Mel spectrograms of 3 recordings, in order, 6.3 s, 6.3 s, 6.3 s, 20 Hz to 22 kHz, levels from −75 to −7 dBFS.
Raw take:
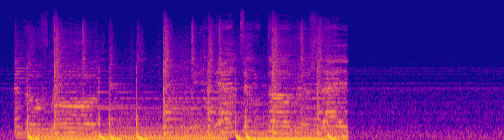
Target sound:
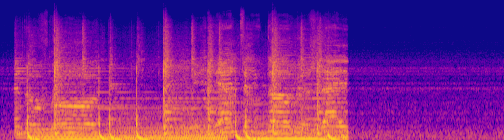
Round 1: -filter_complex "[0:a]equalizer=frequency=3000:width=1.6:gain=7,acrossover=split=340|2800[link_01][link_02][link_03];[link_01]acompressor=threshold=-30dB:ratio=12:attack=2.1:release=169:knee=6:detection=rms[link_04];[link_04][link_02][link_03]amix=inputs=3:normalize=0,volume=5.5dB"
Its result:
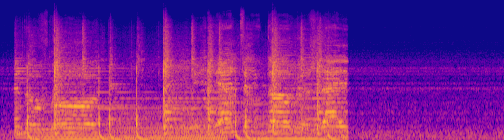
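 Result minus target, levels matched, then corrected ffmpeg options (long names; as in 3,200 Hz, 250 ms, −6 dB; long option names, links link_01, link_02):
downward compressor: peak gain reduction +11 dB
-filter_complex "[0:a]equalizer=frequency=3000:width=1.6:gain=7,acrossover=split=340|2800[link_01][link_02][link_03];[link_01]acompressor=threshold=-18dB:ratio=12:attack=2.1:release=169:knee=6:detection=rms[link_04];[link_04][link_02][link_03]amix=inputs=3:normalize=0,volume=5.5dB"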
